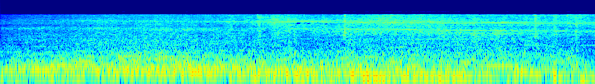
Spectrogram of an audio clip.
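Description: A spaceship roars as it enters the atmosphere to land, a steady, broad rumbling whoosh with faint high whining tones that slowly drift downward throughout.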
